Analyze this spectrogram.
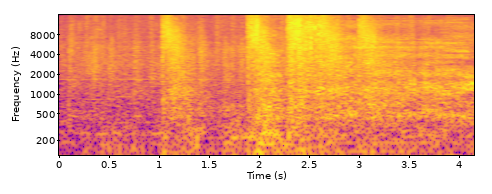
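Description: Pistol shots bang in quick succession.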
